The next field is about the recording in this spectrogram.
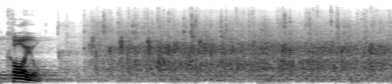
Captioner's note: audience applauding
